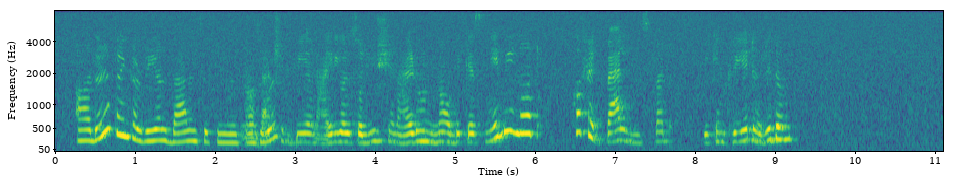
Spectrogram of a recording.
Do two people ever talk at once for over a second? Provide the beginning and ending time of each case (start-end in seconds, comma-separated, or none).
none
